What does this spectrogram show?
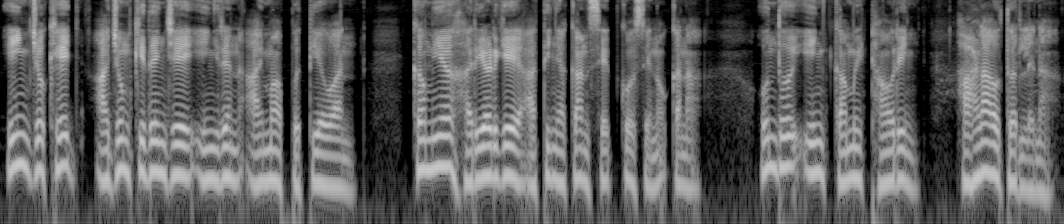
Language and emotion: Santali, sad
